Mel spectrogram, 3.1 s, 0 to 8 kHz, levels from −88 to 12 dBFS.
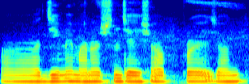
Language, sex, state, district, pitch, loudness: Bengali, male, Tripura, West Tripura, 110 Hz, -15 LUFS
